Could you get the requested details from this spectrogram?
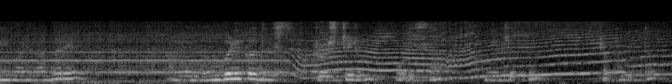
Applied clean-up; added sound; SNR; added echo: none; Race car, auto racing / Accelerating, revving, vroom; 5 dB; reverberation time 0.8 s.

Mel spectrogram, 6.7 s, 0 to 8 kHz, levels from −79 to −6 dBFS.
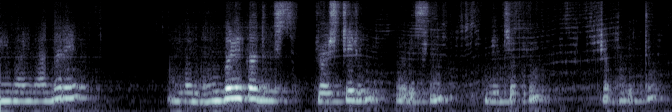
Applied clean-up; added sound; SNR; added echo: neural separator model SepFormer DNS4.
